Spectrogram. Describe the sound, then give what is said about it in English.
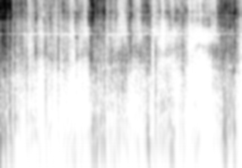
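A cat chews a sardine or fish its owner is feeding it: wet, crunchy bites and tearing sounds come in irregular bursts, fairly loud and crackly, with no one talking. “Stavros is now feeding a fish or a sardine or something to his cat.”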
